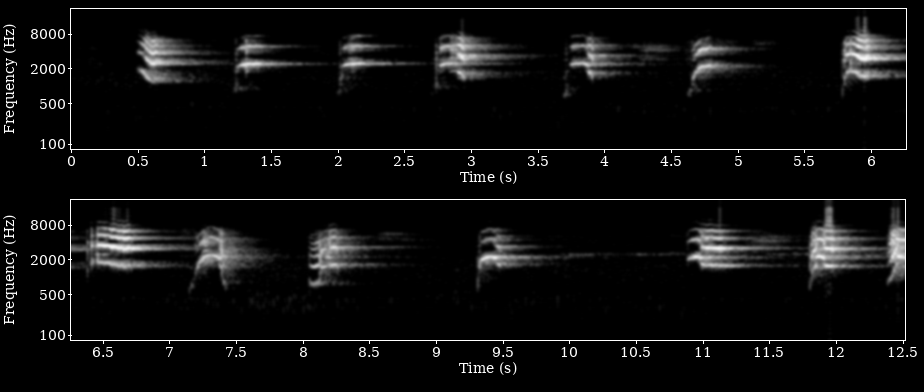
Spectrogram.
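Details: Green ringneck Alexandrine parakeet kept in a cage and described as talking actively; a steady run of short, harsh, harmonic squawk-like syllables, roughly one to two per second, in a quiet small room.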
